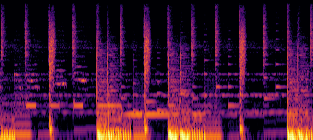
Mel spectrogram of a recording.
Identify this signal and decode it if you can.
There is no code.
